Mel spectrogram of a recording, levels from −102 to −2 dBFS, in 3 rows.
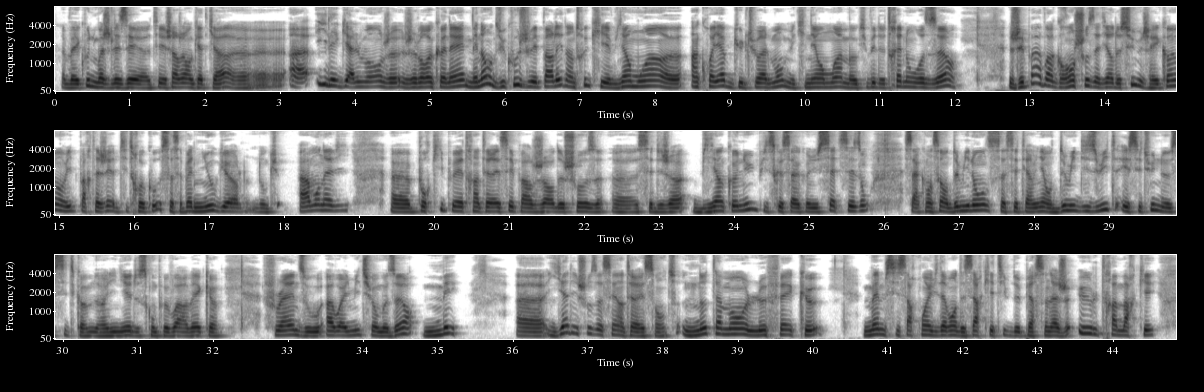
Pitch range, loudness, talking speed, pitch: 140-180 Hz, -20 LUFS, 195 wpm, 155 Hz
